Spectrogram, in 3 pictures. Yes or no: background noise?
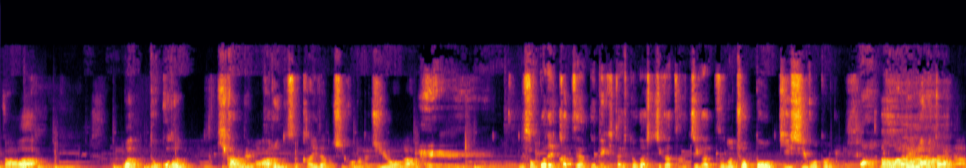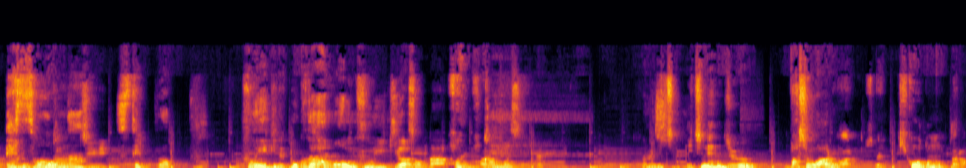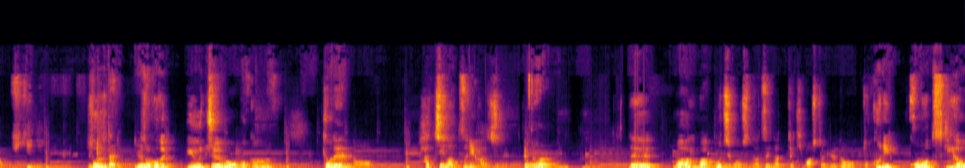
yes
